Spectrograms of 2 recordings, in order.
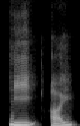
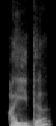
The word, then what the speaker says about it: either: E-I-T-H-E-R. How do you pronounce it? Some pronounce it as either, some pronounce it as either.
